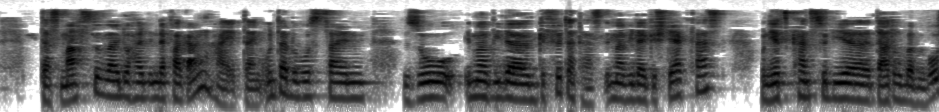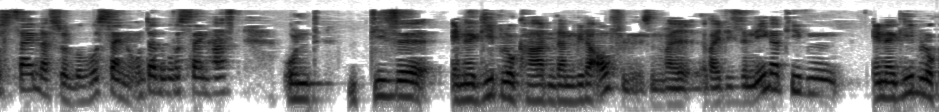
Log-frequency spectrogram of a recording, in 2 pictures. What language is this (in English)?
German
